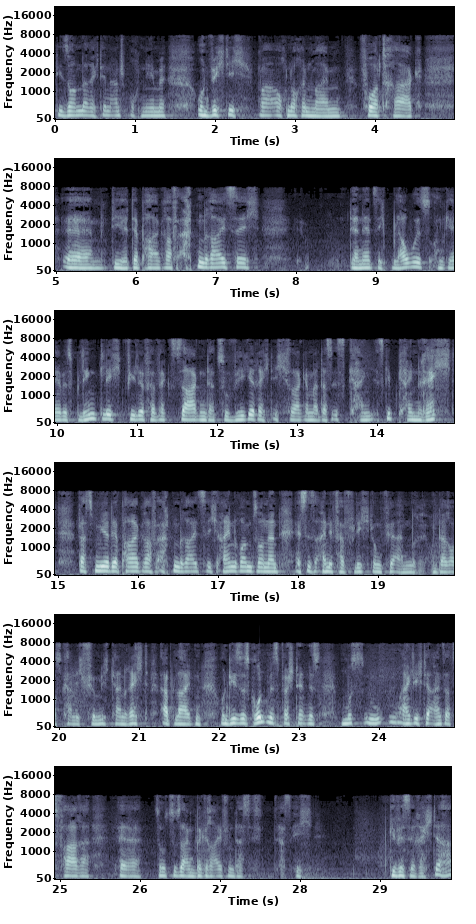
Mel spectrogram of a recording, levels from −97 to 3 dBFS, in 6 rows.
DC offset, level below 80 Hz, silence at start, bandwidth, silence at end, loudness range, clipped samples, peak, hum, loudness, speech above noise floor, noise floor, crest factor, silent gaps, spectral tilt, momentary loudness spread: under 0.1%; -52 dBFS; 0 s; 8 kHz; 0 s; 4 LU; under 0.1%; 0 dBFS; none; -22 LUFS; 28 dB; -49 dBFS; 22 dB; none; -6.5 dB/octave; 9 LU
